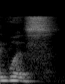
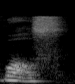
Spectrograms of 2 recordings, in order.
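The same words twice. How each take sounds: First: The vowel is shortened and weak. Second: The vowel is full and clearly pronounced. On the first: "shorten vowel sounds" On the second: "instead of saying was"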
